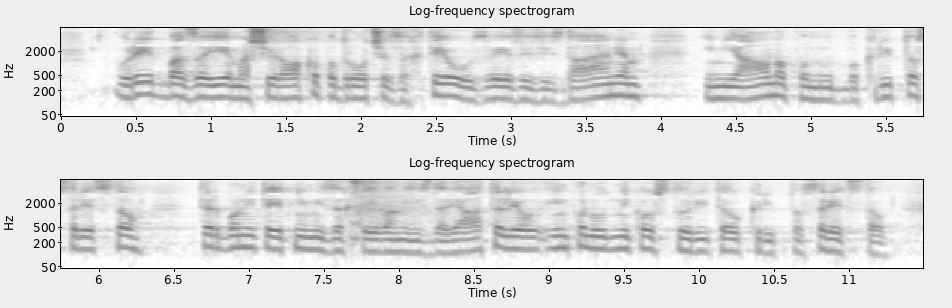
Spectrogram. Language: Slovenian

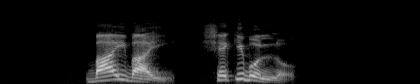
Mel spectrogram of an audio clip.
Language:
Bangla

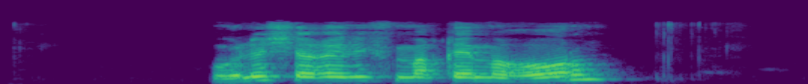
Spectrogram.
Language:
Kabyle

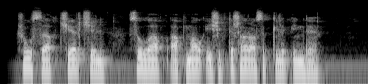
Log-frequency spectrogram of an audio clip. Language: Bashkir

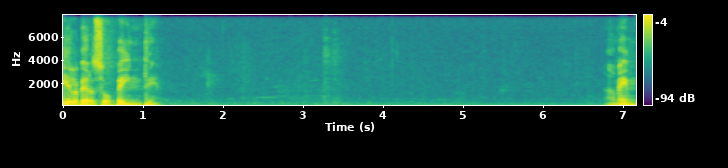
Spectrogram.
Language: Spanish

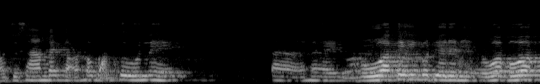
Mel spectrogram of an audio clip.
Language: Indonesian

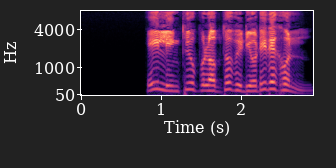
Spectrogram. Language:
Bangla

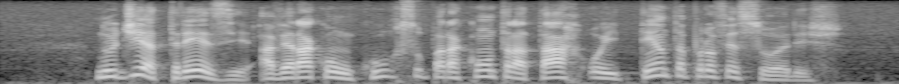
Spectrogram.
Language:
Portuguese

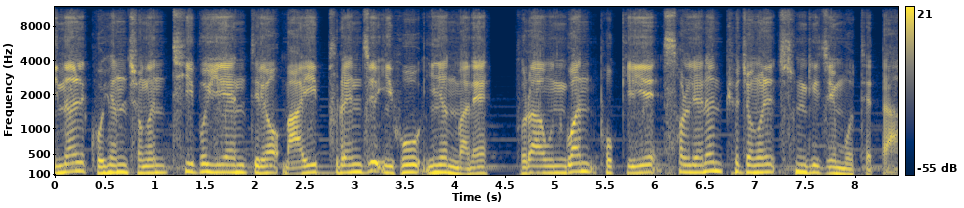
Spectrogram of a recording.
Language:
Korean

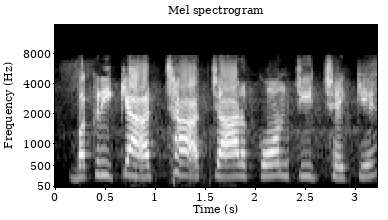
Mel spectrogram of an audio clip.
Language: Maithili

